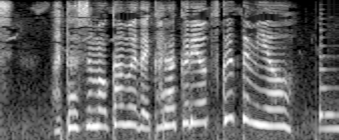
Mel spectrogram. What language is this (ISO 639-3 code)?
jpn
